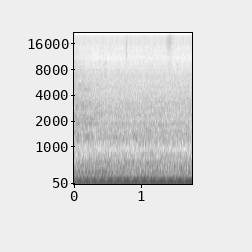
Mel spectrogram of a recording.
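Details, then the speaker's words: 2006 Ford Mustang GT convertible, 4.6 L V8, 5-speed manual, Ford Racing cold air intake and mufflers, 82,294 miles, no warning lights: start then deep steady V8 burble at idle, no ticks, knocks or misfires; normal. "All right, we're going to go ahead and start this up so you can hear it run, and we'll take a peek underneath the hood."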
